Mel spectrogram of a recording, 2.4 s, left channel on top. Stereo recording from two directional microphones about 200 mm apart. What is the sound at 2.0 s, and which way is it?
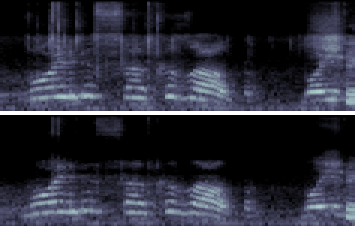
Speech, 10° left (ahead or behind).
